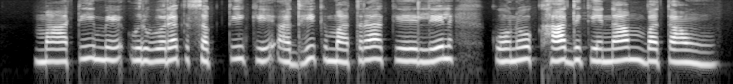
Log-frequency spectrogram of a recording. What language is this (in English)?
Maithili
